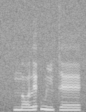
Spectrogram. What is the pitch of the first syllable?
low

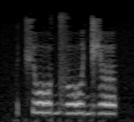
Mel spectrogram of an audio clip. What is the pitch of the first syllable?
high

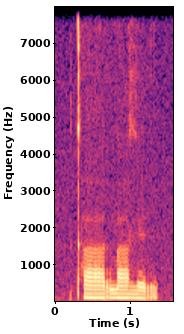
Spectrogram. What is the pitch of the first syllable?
low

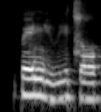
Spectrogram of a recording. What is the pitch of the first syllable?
high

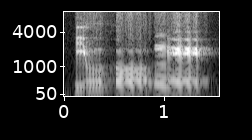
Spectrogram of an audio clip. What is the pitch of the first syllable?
high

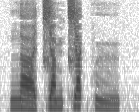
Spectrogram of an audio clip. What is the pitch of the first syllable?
low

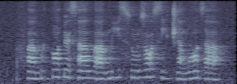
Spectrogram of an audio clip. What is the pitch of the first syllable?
low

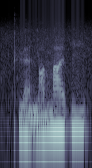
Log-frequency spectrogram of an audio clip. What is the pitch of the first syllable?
low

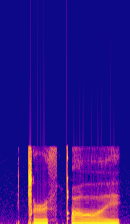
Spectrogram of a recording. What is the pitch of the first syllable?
low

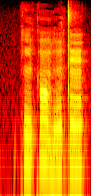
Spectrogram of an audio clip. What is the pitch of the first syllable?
high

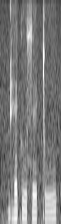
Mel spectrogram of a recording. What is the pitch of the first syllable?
rising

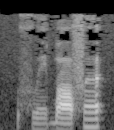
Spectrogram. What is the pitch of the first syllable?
low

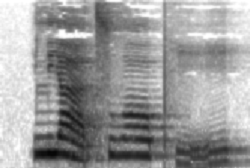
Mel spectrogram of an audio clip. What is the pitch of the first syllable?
falling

